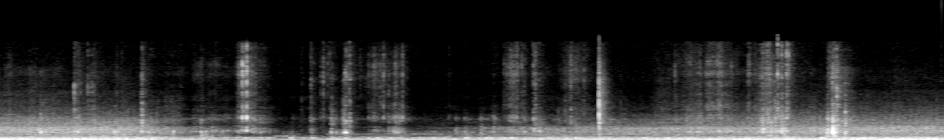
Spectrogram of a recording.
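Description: Scattered small clicks and taps of hard plastic parts and a screwdriver being handled as a hand mixer's plastic housing is worked on, over a steady low hum.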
